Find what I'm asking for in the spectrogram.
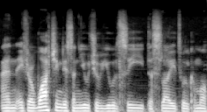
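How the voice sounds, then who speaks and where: A man in an Irish accent, with a dry, close sound and no echo, and music in the background. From Ireland. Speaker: podcast host. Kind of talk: casual chat. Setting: video podcast recording. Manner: animated.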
